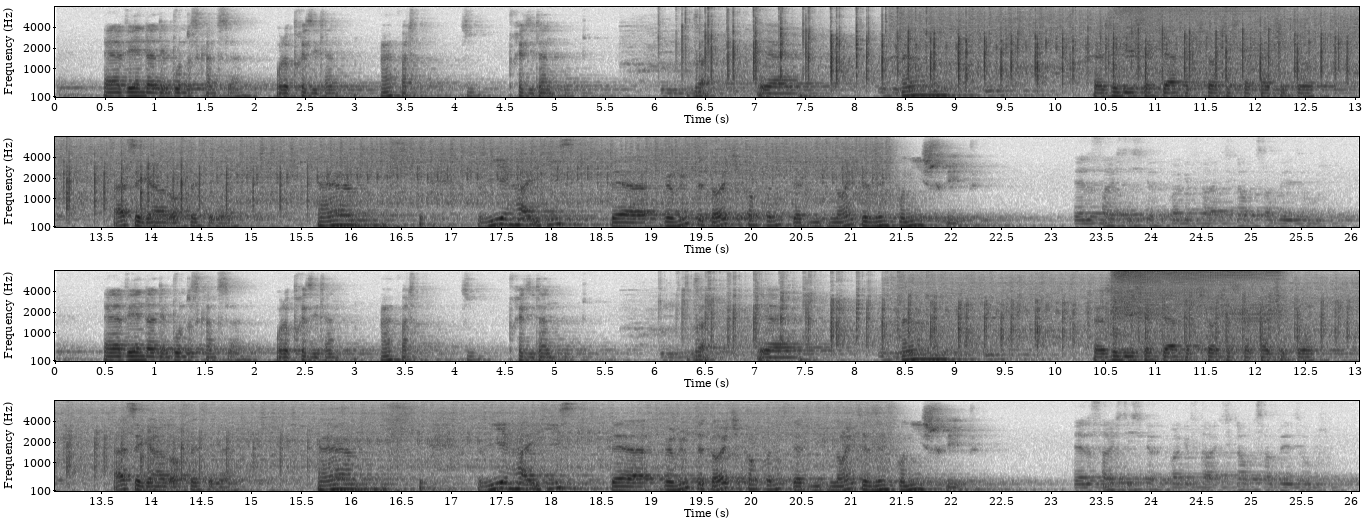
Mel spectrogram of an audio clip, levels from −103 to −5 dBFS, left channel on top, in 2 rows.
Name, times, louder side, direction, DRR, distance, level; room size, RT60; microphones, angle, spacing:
voice 1, 0.5-1.9 2.2-2.8 3.3-3.6 4.1-4.3 4.5-5.2 6.4-6.5 7.0-7.5 8.5-8.9 10.4-12.6 13.6-15.4 15.7-18.2 18.6-22.1, equal, ahead, 1 dB, 0.5 m, -27 dB
sound 1, 5.8-15.6, left 5 dB, 85° left, 0.9 m, -31 dB
voice 2, 6.0-6.9 8.2-8.9 9.3-9.5 15.6-16.1 23.2-25.8, equal, 50° right, -2 dB, 2.4 m, -37 dB
sound 2, 8.3-21.4, left 5 dB, 70° left, 1.3 m, -37 dB
sound 3, 10.6-12.4, right 9 dB, 80° right, 0.9 m, -30 dB
23.0 x 10.5 x 2.7 m, 2.6 s
head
